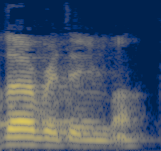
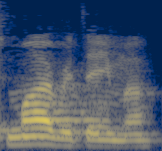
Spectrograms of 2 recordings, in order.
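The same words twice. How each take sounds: First: "the" picked out in contrast; "the" stressed over "Redeemer". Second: "my" picked out firmly; "my" stressed over "Redeemer". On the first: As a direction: lean on "the", said as a full word. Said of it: "he says, "My Redeemer," not". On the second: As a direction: lean on "my" to show it is personal. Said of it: "not "the Redeemer". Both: Shown as a demonstration.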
